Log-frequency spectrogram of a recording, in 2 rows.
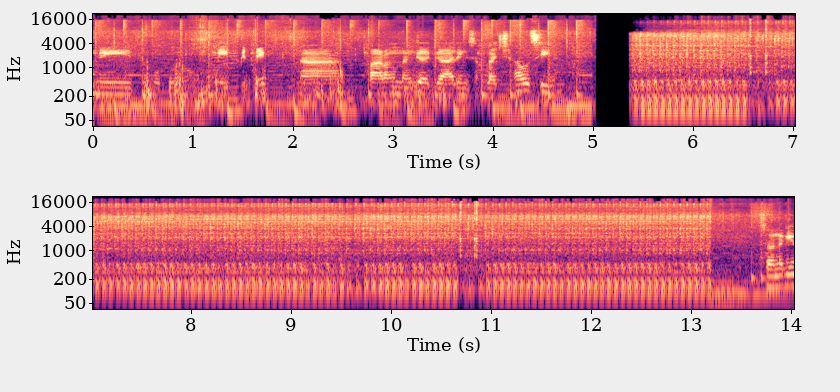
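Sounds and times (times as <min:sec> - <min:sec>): motorcycle engine idling: 0:05.4 - 0:14.0.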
